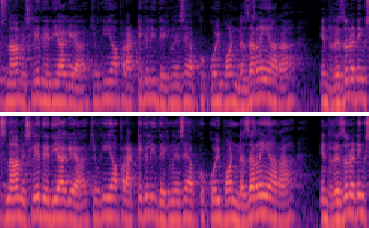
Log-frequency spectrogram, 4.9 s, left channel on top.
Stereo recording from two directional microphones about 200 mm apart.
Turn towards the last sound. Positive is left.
turn(degrees=-35)  # may be behind; listen again after turning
